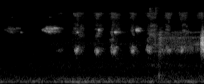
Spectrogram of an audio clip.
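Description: A quick run of faint, light clicks, several a second, ending in a short breathy hiss just before speech.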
